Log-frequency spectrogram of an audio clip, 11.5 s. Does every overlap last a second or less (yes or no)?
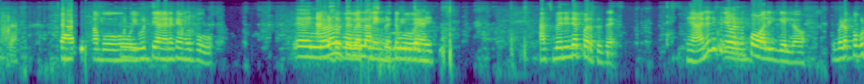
no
